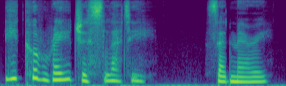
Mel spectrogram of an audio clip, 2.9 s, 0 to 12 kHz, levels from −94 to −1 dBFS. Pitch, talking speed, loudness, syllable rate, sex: 230 Hz, 105 wpm, -21 LUFS, 4.1 syllables/s, female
